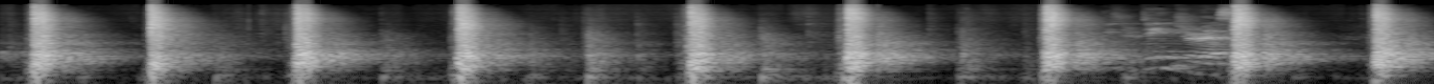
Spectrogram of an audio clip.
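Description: Latex party balloons bursting one after another as they are stomped underfoot: eight sharp bangs, about one to one and a half seconds apart, each trailing off briefly.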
